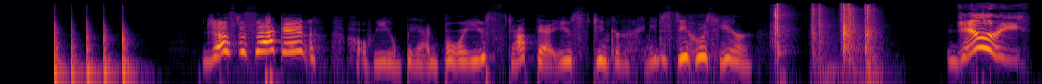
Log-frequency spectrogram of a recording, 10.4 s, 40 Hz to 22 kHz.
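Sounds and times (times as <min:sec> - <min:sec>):
firm knocks on a door: 0:00.5 - 0:01.5
speech: 0:02.0 - 0:07.6, 0:09.5 - 0:10.3.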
